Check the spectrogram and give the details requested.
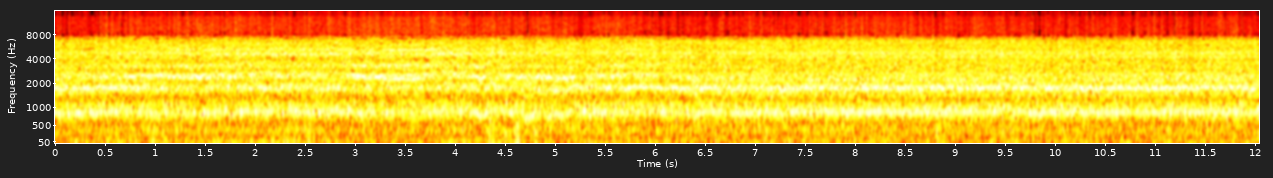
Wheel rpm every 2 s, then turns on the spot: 220, 230, 220, 220, 210, 210.
none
